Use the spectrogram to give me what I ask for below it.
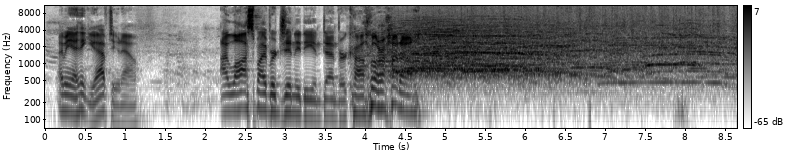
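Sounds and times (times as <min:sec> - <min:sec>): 
speech: 0:00.2 - 0:01.3, 0:02.2 - 0:04.9
laughter: 0:01.4 - 0:02.4, 0:04.1 - 0:05.1
scattered whoops and shouts: 0:04.3 - 0:08.6
large audience clapping: 0:04.4 - 0:08.6.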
